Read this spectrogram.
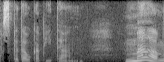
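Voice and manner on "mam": higher and louder, a happy shout; joyful cry. Acted. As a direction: blurt it out with delight. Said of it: "zawołałem radośnie".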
